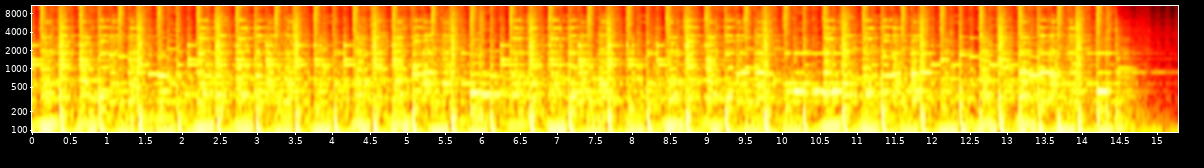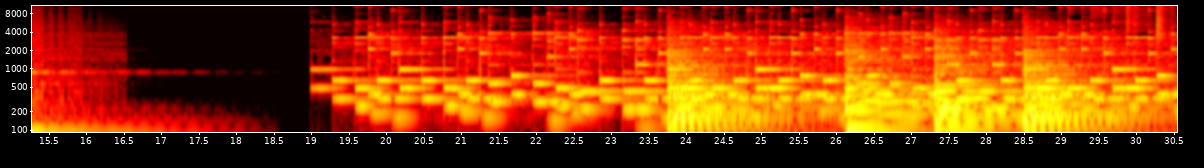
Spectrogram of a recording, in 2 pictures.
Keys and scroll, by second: 16.2 space, 17.8 space, 18.7 space, 20.1 space, 20.7 space, 22.2 space, 22.8 space, 23.3 space, 24.7-27.1 typing, 28.3 space, 29.2 space.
